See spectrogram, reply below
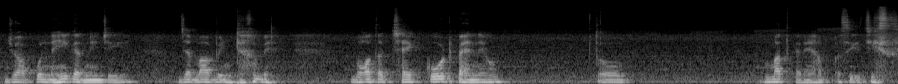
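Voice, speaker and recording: A man's voice: on the low side, little pitch movement, a little slow, long pauses. A young man talking to camera in a dry, matter-of-fact way, explaining a joke to his viewers. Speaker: vlogger. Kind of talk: joking narration to camera. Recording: roomy with background noise.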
